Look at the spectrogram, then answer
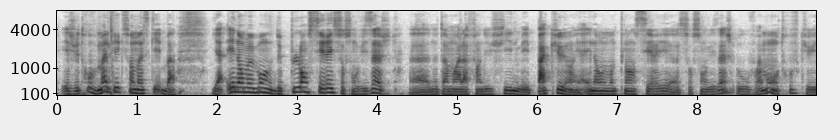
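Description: Deep-voiced man chatting about a film. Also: expressive, fast talker, darkish tone. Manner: hesitant, many fillers and restarts. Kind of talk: casual film discussion.

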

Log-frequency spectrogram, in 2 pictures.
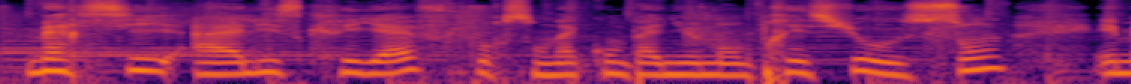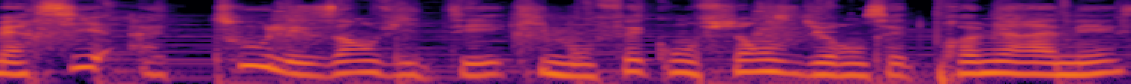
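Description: A woman's voice: medium pitch, dark tone. A woman hosting a podcast in a casual, enthusiastic monologue, sharing recommendations and thanking listeners. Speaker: podcast host.

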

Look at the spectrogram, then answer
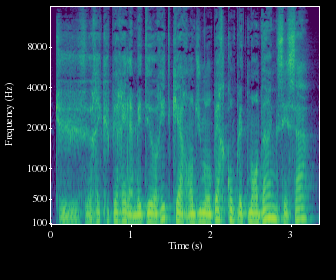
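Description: Un homme prête sa voix à une petite fille inquiète et sincère, dans un conte audio. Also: male voice, medium pitch, racing, creaky, mellow, breathy edge. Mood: worried. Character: little girl, anxious and earnest.

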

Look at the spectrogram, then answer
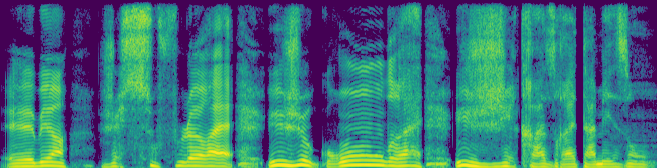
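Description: Woman doing a slow, sly storybook wolf. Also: sits low, lively intonation, darkish tone, no room sound, studio quality. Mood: menacing. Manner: slow drawn-out coaxing delivery. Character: sly menacing big bad wolf, drawling and hungry.

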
